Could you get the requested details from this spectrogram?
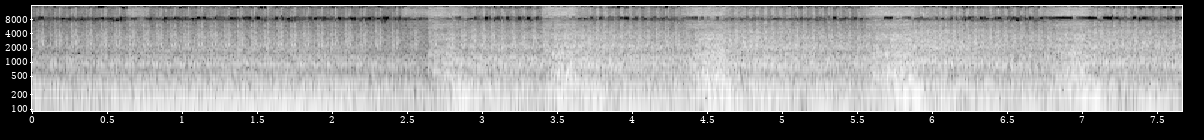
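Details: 1988 Mazda B2200, carbureted, first start after 13 years abandoned, with the carburetor fitted and ignition reconnected: engine catches and revs in rough surges under a loud, raspy exhaust roar. Loud exhaust; the muffler is blamed.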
